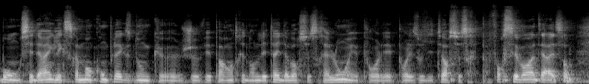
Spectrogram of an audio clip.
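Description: A man with a fairly low pitch, a very fast pace and monotone, flat intonation, over noticeable background noise. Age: 40s. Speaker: sports lawyer. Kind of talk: interview. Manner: halting.

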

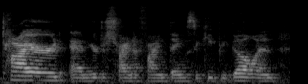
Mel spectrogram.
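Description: A woman with an American accent speaks at a moderate pace in a very deep, low voice with monotone, flat intonation. Noticeable background noise can be heard. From US, Philadelphia. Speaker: events organizer and business owner. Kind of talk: casual chat.

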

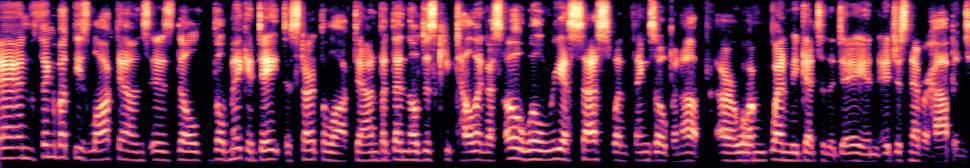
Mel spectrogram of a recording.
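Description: A man talks at a fairly quick pace with hardly any pauses. He has an ordinary speaking voice and fairly even intonation. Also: fairly high pitch for a man. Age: 20s. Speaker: metal band musician. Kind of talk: casual interview.

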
